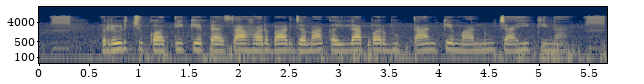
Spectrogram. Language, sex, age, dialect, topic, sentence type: Bhojpuri, female, 18-24, Western, banking, question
